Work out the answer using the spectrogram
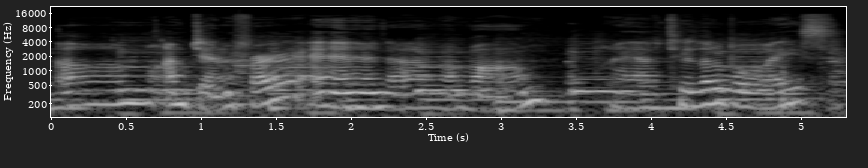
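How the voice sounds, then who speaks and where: Hesitant fifties woman, soft voice, guitar music behind. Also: lowish voice, slow pace, poor audio. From Florida, US. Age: 50s. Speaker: clinic patient. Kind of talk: documentary interview. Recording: music bed under voice.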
